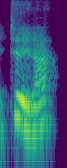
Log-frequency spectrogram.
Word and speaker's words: Thera: punto de que la isla de Thera, o Tira, se lo pronuncia en griego moderno, la actual Santorini, se quebró en 2 partes.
